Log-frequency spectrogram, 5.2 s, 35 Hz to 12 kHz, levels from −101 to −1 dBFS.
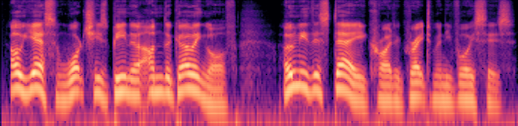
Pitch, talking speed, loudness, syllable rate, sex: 145 Hz, 195 wpm, -17 LUFS, 4.9 syllables/s, male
